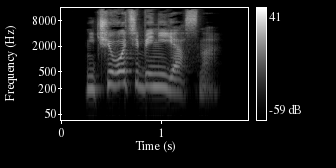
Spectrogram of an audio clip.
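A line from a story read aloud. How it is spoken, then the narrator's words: Growled. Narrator (Russian): рыкнул Марк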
